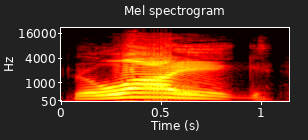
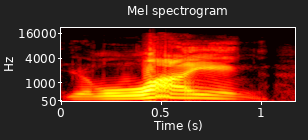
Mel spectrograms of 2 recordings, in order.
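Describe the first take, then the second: First: Much louder repeat, hammering lying; louder accusation. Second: Firm, louder accusation; accusing. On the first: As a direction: shout the accusation back harder. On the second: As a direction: call them out flatly. Ranting at fans of show. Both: Real, not acted.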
